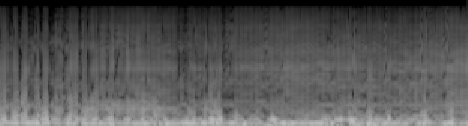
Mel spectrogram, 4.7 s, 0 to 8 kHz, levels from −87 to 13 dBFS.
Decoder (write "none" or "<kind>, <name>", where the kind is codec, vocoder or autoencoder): vocoder, BigVGAN v2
